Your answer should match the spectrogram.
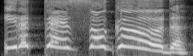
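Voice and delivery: very high, loud, stretched-out rapture; hammed-up foreign lover's cry; bellowing. A narrator's reading. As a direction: bellow it slowly in ecstasy. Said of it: "Marco bellowed".

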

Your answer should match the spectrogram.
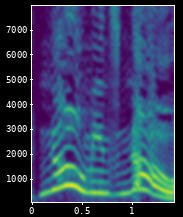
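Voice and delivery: high, loud, slow refusal; forceful drawn-out protest; shouting. A narrator's reading. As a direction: shout each word firmly. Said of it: "I shouted".

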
